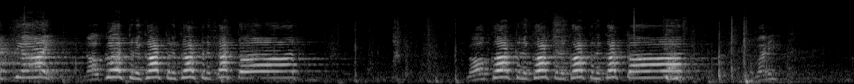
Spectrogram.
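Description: A man calls out loudly in a high, drawn-out chanting voice.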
